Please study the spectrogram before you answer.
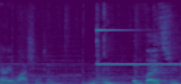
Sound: bell dinging

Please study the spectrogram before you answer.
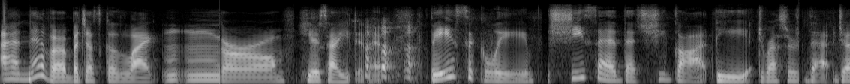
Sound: laughs

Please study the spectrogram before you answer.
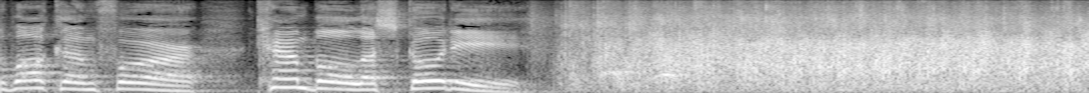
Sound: audience applauding

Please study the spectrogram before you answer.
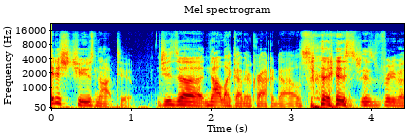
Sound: chuckles

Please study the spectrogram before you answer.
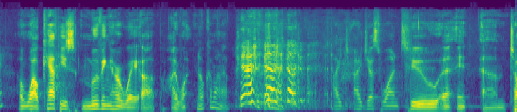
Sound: laughter

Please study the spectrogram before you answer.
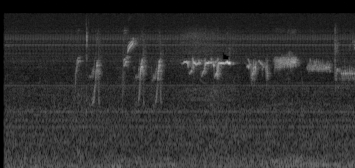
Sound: birds chirping

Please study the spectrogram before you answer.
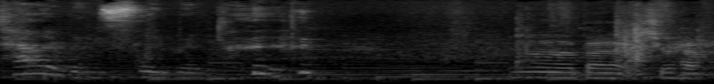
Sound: laughing

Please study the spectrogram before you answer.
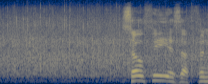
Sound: applause

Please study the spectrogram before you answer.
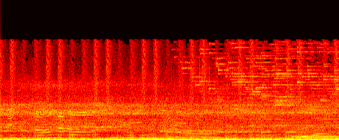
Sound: speaking Japanese

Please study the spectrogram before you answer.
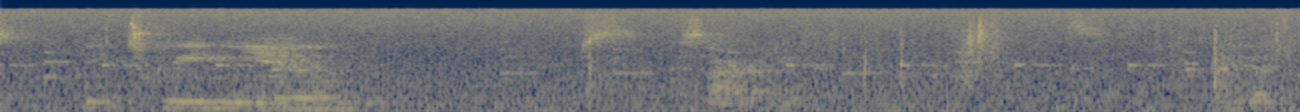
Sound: phone ringing

